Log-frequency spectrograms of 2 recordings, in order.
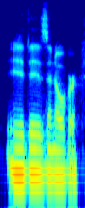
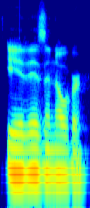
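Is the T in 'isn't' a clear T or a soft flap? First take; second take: soft flap; soft flap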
